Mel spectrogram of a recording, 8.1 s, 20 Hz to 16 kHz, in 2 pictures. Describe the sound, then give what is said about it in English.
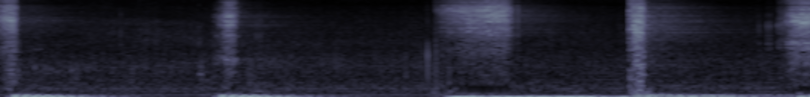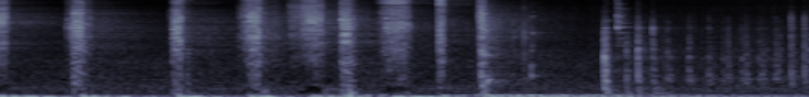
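A rapid series of Bud Light beer bottles being opened in a 30-second commercial, about a dozen sharp hissing pops of escaping fizz, some longer whooshes, following one another in quick irregular succession with no talking. “But this is a 30-second commercial, so here's some sound effects of bottles opening.”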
